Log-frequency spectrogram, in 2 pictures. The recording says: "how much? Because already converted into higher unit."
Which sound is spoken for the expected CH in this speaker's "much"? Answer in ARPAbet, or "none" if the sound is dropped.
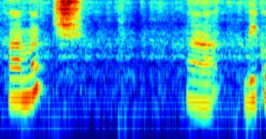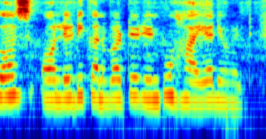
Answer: CH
